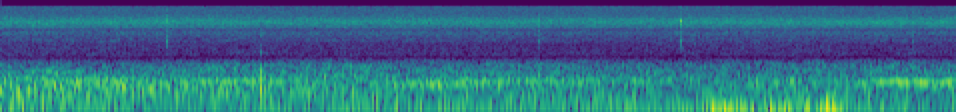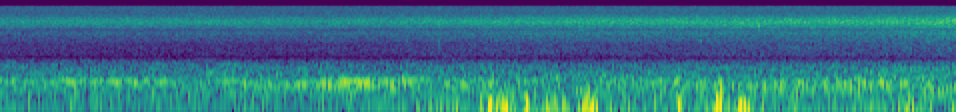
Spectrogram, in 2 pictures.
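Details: Only a steady low rumble of wind and distant traffic, with a few soft thumps; no animal voices are heard.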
